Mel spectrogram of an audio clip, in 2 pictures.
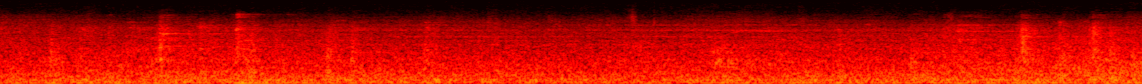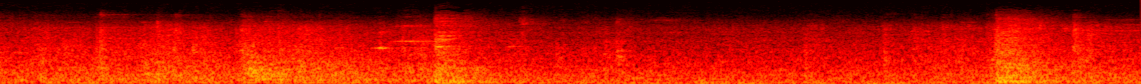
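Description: Freight train of enclosed autorack cars rolling past: a steady rumble of steel wheels on rail, with clattering clanks over it and one loud bang near the end.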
